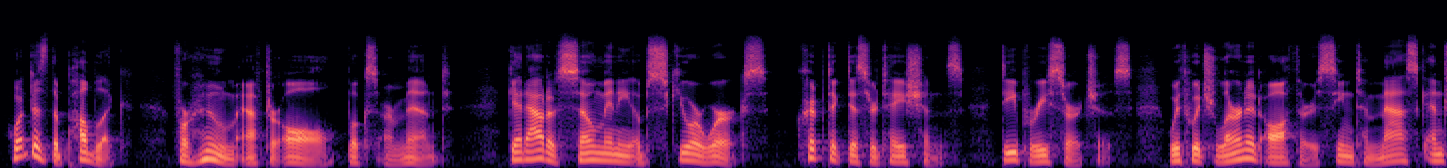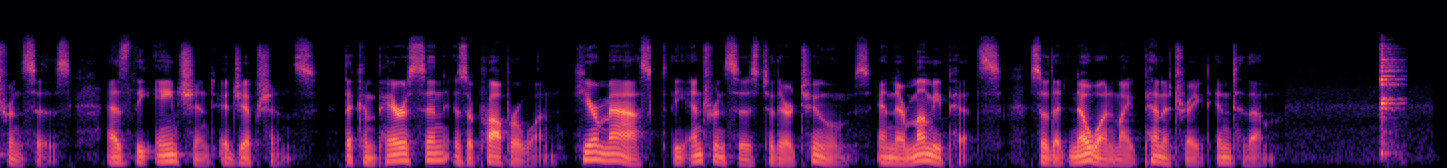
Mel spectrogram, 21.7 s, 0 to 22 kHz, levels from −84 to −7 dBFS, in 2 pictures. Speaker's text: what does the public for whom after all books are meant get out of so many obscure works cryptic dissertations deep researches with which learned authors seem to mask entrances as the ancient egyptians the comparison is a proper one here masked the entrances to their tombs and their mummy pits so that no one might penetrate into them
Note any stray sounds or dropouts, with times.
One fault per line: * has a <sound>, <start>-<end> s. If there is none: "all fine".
* has a tap, 21.2-21.4 s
